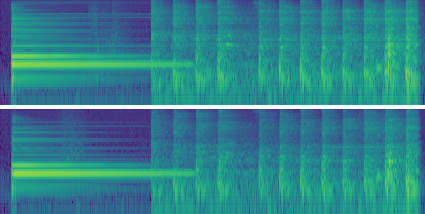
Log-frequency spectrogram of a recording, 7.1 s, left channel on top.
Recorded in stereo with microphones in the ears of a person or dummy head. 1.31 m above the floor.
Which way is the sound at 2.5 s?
65° left (ahead or behind).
